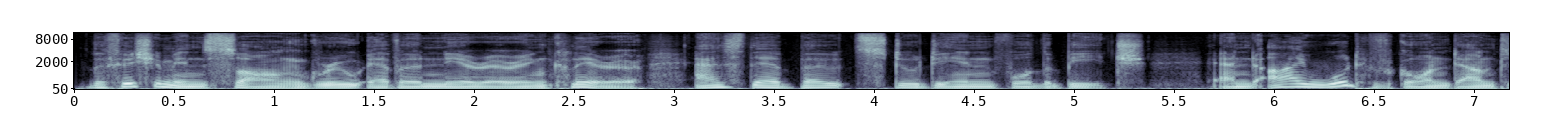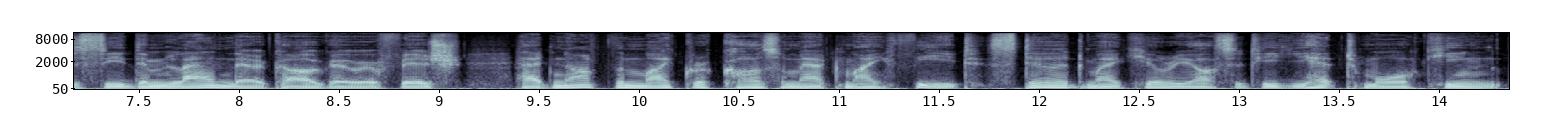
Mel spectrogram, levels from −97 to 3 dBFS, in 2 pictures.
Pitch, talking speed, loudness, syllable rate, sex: 95 Hz, 180 wpm, -17 LUFS, 4.2 syllables/s, male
